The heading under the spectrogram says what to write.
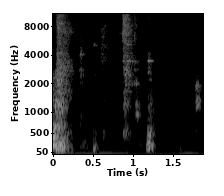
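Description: A dog whimpers in a quick series of short, breathy bursts with small gaps between them, some tinged with a thin, whiny tone. No one speaks.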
